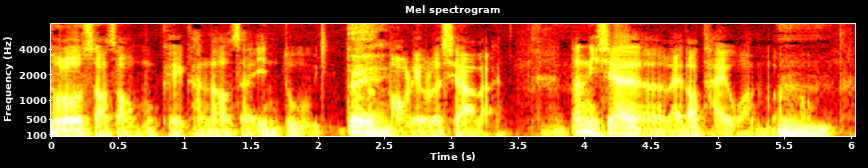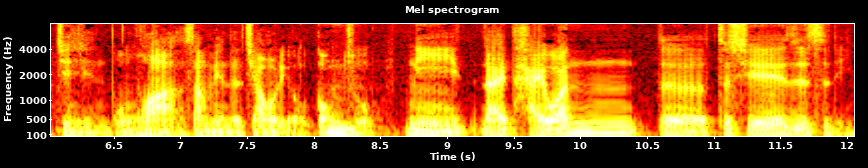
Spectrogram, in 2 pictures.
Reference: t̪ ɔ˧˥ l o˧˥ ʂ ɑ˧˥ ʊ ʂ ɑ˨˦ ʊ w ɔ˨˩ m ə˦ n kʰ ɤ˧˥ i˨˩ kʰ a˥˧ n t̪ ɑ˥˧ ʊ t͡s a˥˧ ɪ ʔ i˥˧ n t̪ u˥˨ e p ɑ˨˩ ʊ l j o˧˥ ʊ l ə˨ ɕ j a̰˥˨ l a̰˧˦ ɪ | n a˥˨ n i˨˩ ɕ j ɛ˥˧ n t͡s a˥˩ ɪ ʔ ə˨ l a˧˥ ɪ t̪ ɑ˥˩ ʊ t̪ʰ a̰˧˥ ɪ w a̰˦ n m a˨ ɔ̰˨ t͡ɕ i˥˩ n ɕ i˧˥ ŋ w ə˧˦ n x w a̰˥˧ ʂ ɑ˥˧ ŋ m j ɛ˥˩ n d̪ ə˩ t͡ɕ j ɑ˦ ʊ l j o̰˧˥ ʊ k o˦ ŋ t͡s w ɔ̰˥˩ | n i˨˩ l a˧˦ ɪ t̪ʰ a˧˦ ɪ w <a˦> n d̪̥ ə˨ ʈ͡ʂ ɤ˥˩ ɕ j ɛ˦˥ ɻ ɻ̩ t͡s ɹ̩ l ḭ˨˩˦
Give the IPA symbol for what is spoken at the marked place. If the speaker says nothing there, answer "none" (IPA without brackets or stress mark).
a˦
